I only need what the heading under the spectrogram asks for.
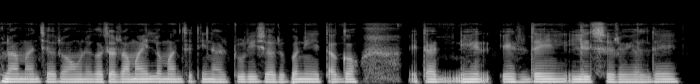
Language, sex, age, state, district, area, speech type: Nepali, male, 18-30, West Bengal, Darjeeling, rural, spontaneous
